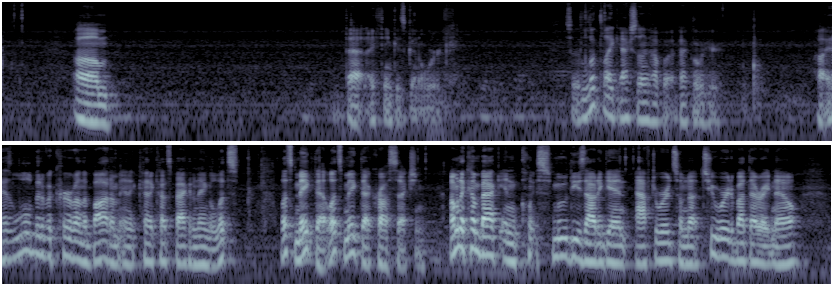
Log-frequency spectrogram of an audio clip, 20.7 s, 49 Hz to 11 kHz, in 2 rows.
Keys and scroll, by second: 0.0 space, 7.6 super+Tab, 13.5 super+Tab.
